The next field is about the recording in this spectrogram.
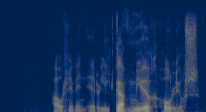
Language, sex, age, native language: Icelandic, male, 40-49, Icelandic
